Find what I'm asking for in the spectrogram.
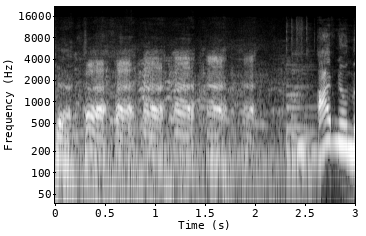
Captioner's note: chuckles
